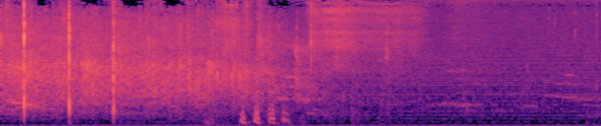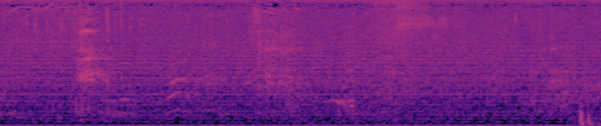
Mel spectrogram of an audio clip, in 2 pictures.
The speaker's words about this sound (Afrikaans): Dis lekker om die kids te sien in die in die kerk en tydens die aanbidding. Dis awesome. Kom ons gee vir hulle 'n lekker hande klap.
